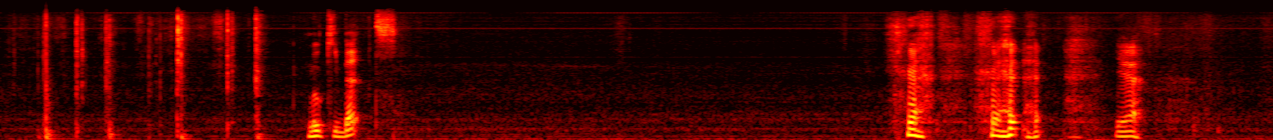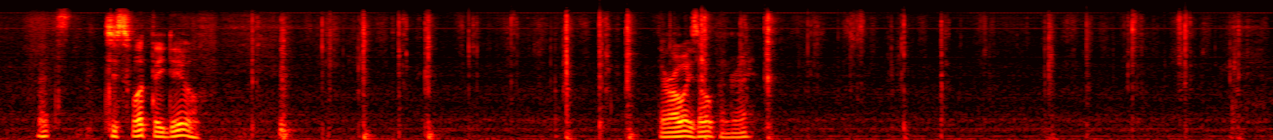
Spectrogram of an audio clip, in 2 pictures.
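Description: Trading cards flick and tap as they are sorted by hand.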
